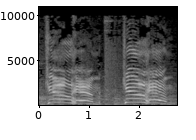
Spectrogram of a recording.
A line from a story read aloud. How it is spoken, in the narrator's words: The crowd followed and kept shouting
